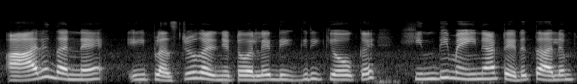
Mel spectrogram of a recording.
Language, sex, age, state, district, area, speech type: Malayalam, female, 30-45, Kerala, Kollam, rural, spontaneous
